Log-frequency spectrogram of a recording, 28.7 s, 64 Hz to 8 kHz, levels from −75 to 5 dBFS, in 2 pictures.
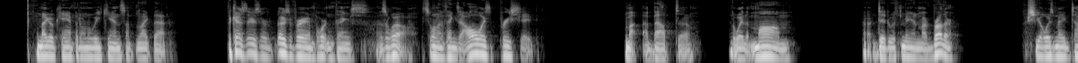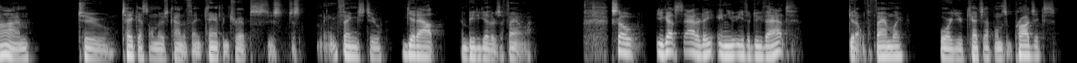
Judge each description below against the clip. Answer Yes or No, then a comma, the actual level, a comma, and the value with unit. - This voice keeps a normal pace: Yes, average, 185 wpm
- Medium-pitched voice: No, low, 110 Hz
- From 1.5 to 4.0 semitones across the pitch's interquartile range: Yes, average, 3.5 semitones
